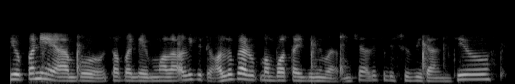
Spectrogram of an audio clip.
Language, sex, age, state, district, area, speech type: Nepali, female, 45-60, West Bengal, Jalpaiguri, rural, conversation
